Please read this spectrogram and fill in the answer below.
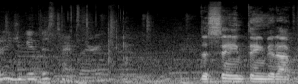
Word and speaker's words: Larry: Larry? Yeah. Oh. But the pronunciation is just Larry. Larry. That's all. Arr. What the Yes. arr? Roll the R.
